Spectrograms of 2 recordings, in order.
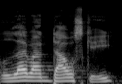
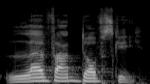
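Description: First: The w in the name sounds like w. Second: The w in the name sounds like v. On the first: The speaker calls it wrong. "Not Lewandowski" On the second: The speaker calls it right. "The W is a V"

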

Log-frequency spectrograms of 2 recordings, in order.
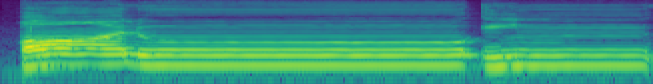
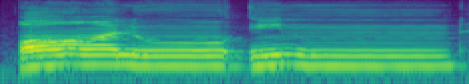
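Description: First: The long vowel is held for four or five counts. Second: The long vowel is held for two counts. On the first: This follows the long-elongation reading style. "شاطبية، أربع خمس حركات جائز منفصل" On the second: This follows the short-elongation reading style. "قصر المنفصل"

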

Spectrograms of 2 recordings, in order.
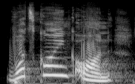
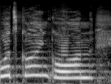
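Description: First: It sounds like a worried, concerned question. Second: It sounds like a light, casual greeting. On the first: Something seems to be wrong with the person. "якщо ви зміните свою інтонацію, тоді вона може звучати геть по-іншому" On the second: It is a greeting that expects no answer. "прийшли на роботу і вітаєтеся зі своїми колегами"

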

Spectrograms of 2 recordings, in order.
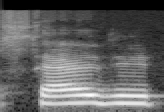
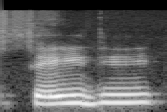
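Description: First: The first vowel sounds like the vowel in 'sad'. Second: The first vowel sounds like the vowel in 'lady'. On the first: The name suggests sadness. "carrega esse significado de tristeza" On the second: The name rhymes but carries no meaning. "rima com Lady"

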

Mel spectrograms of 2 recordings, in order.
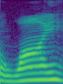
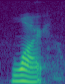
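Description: First: The word is drawn out long. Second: The word is said quickly and short. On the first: The speaker calls it wrong. "조금 이제 길게 why 하진 않고요" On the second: The speaker calls it right. "why 조금 짧게 해주시고요"

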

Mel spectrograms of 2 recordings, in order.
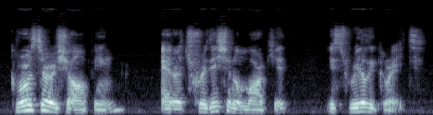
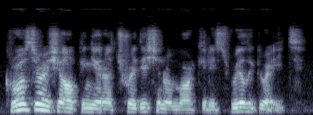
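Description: First: It is said slowly and deliberately. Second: It is said smoothly at natural speed.

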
